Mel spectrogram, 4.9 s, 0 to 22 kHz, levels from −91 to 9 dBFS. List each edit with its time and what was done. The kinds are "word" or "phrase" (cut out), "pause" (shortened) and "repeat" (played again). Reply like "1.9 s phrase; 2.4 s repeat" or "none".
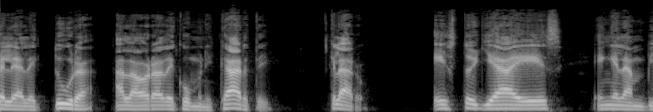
none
